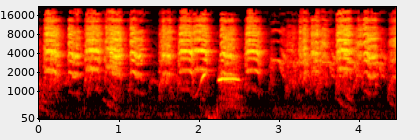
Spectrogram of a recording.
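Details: Pet Indian ringneck parakeet chattering continuously in rapid harsh, speech-like syllables with one brief clear whistle in the middle, loud and close.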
